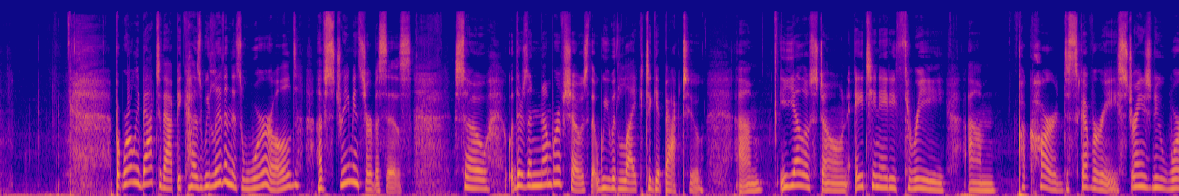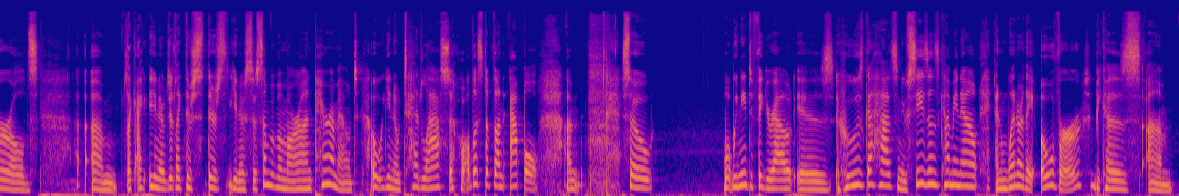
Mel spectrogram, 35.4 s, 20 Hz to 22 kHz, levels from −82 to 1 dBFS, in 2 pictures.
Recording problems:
squashed, flat; heavily

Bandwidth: 17 kHz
